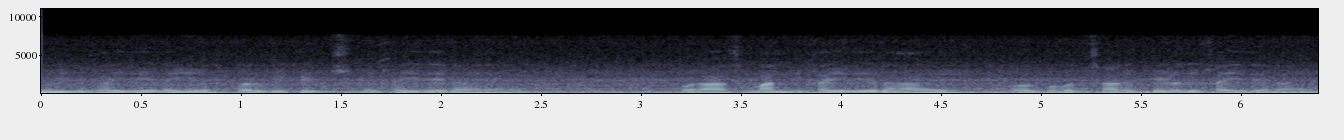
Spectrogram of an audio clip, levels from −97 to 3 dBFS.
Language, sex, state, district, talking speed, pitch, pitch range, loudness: Hindi, male, Goa, North and South Goa, 265 wpm, 110 Hz, 105-110 Hz, -32 LUFS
